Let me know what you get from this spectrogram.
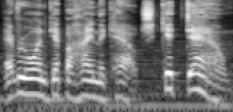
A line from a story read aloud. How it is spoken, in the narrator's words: He shouts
